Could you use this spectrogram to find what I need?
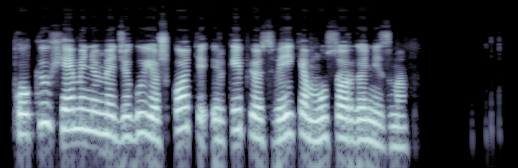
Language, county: Lithuanian, Utena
